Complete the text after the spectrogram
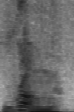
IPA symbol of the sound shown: ŋ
